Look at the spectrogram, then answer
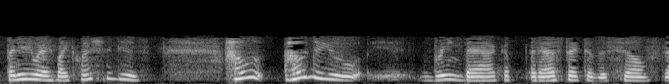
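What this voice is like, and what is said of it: Hoarse, congested voice. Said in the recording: “I have laryngitis. I have a bad cold.”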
